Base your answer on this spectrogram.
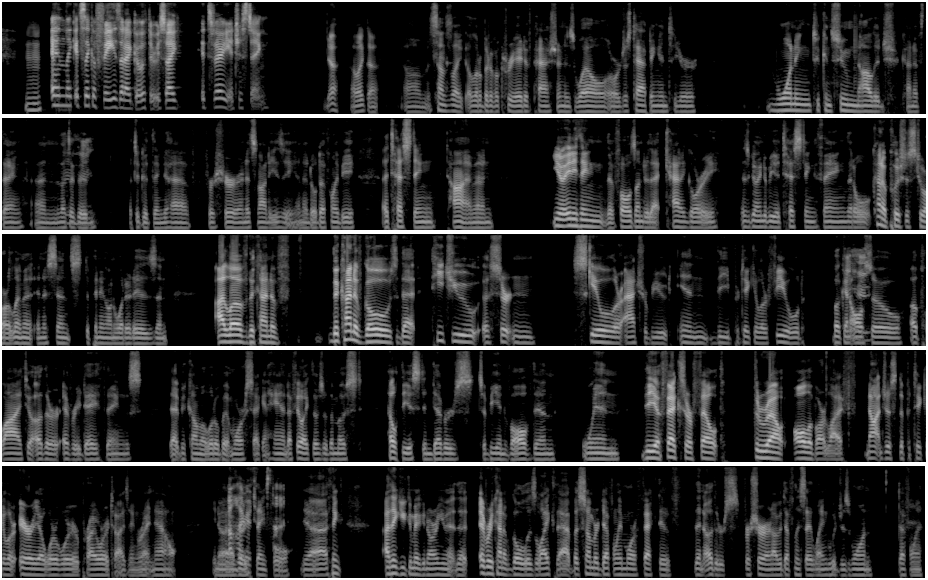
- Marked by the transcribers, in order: other background noise
- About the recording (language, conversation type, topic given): English, unstructured, How do I stay patient yet proactive when change is slow?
